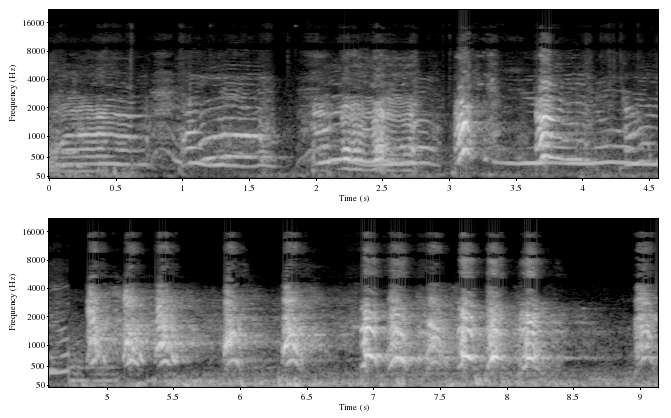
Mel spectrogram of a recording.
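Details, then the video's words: Talkative pet German Shepherd, grown from a puppy, making funny chatty sounds: a run of whiny, tonal moans and groans rising and falling, then a string of short, sharp yips and barks repeated about every half second, with background music. "Watch My German Shepherd Speak His Own Unique Language"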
